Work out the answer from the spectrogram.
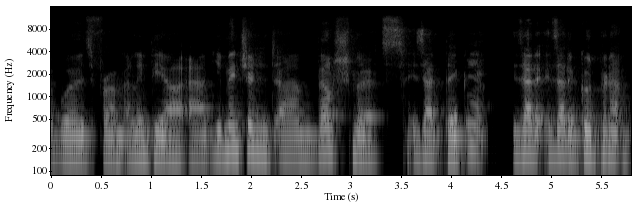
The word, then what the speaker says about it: Weltschmerz: Weltschmerz.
